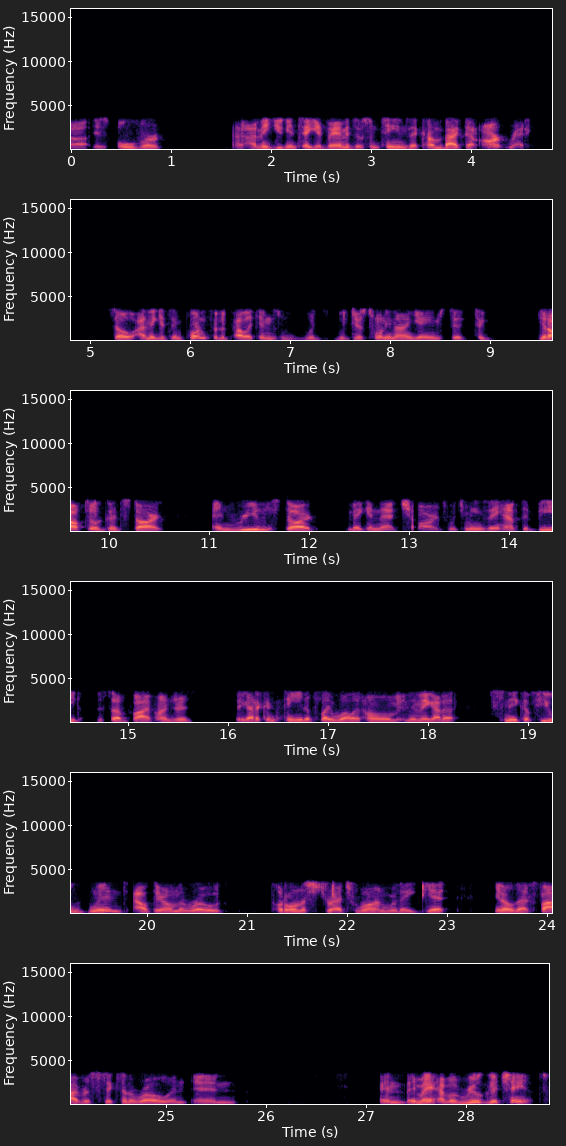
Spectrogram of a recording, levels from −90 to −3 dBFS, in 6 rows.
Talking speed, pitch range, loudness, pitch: 215 wpm, 105-120 Hz, -36 LUFS, 110 Hz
